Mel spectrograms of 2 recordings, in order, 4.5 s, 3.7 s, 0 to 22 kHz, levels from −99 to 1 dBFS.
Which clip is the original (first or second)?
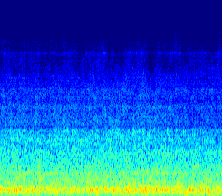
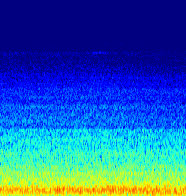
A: second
